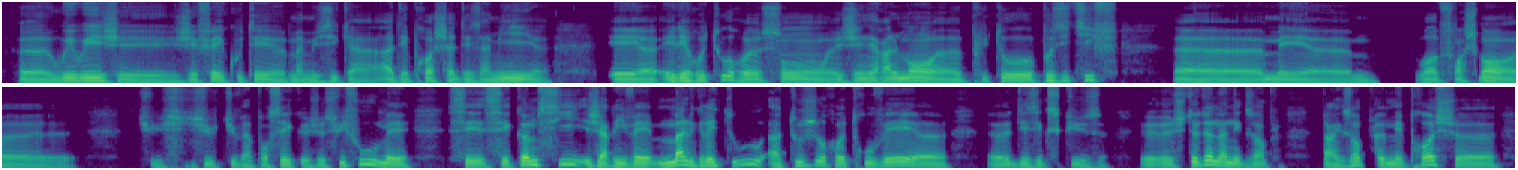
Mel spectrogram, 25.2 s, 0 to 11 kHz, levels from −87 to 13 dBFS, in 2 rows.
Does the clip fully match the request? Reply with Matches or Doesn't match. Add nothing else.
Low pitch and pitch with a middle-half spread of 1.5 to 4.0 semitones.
Doesn't match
